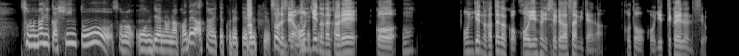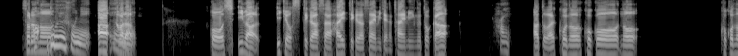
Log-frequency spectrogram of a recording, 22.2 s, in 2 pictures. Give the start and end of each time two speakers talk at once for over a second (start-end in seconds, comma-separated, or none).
3.7-5.2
